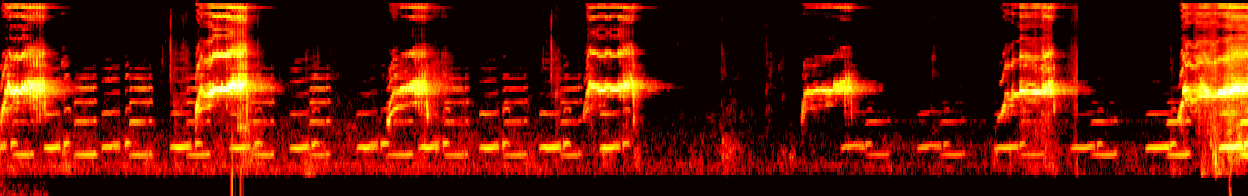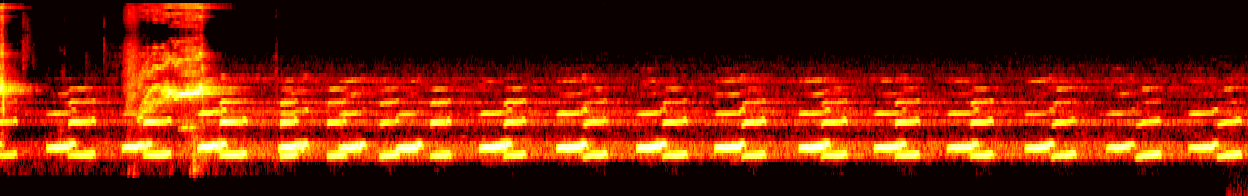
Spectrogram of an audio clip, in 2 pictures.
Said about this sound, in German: Ja, klingt ein bisschen anders als unsere hiesigen Kraniche, ist ja auch eine andere Landschaft. Trägt der Laut auch ein bisschen weiter als bei uns, denn da steht ja nicht viel im Weg.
